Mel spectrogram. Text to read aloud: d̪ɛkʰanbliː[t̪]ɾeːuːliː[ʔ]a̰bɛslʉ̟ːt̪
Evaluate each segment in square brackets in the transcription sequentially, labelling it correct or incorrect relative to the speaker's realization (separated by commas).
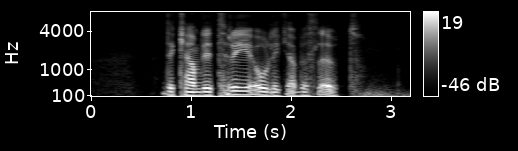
incorrect, incorrect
